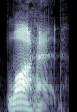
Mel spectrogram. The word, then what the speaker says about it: Lawhead: I think we decided the H was silent. – Okay. – I think that was a big to-do. – Nathalie Lawhead.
